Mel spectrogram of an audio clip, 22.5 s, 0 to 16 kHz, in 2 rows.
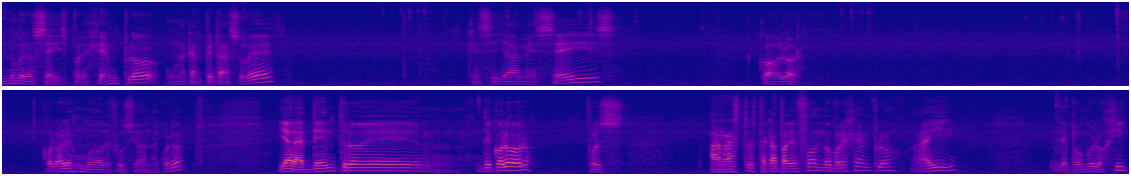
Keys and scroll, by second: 5.1 6, 5.4 space, 5.8 -, 5.9 space, 6.3 super+Tab, 7.1 super+Tab, 9.6 Right, 10.3-10.8 typing, 11.1 Return.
